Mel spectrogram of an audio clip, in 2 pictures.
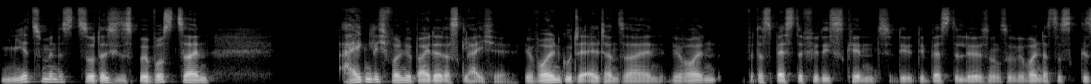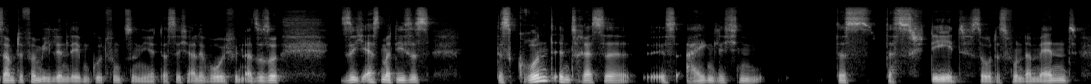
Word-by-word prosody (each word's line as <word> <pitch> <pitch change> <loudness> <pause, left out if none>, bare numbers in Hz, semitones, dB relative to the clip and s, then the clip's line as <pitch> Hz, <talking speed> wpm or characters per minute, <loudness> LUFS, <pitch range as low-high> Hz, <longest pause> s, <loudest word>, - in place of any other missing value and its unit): mir 85 - 0
zumindest, 120 -1 -2
so 95 - +5
das 105 -2 +4
dieses 90 0 -3
Bewusstsein 100 +1 +4 1.3
Eigentlich 120 +2 +2
wollen 100 0 +4
wir 95 - +3
beide 85 +3 +5
das 80 0 0
Gleiche. - - -4
Wir 85 - -2
wollen 100 +3 +7
gute 105 0 +3
Eltern 80 -1 +1
sein. 75 +1 -2
Wir 85 -1 -3
wollen 95 +2 +1 0.3
f - - -10
das 100 0 -3
Beste 95 0 +3
für 95 - -3
dieses 90 -1 -3
Kind, 75 -1 -3
die 75 -4 -3
die - - -6
beste 90 -2 -2
Lösung, 75 -1 -1
so. 75 +1 -6
Wir 80 - -5
wollen, 85 -1 +1
dass - - -4
das - - -6
gesamte 90 0 -1
Familienleben 80 -3 -2
gut - - -7
funktioniert, 70 -6 -7
dass - - -6
sich - - -7
alle - - -3
wohlfühlen. 70 0 -2
Also 85 - -1
so 95 +2 +3 0.6
sich 105 +3 0
erst 105 +2 +1
mal 100 -2 +5
dieses 105 +1 +1 0.6
das - - 0
Grundinteresse 100 - +3
ist - - -6
eigentlich 90 +3 -3
'n 85 -2 -6 0.7
das - - +1
das - - +1
steht 80 0 +1
so 75 - -2
das - - -8
Fundament, 85 +6 -1
90 Hz, 160 wpm, -22 LUFS, 80-100 Hz, 1.3 s, wollen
